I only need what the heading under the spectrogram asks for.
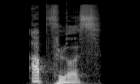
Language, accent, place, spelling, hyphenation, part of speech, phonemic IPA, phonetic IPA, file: German, Germany, Berlin, Abfluss, Ab‧fluss, noun, /ˈapˌflʊs/, [ˈʔapˌflʊs], De-Abfluss.ogg
- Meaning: 1. drain; plughole (especially in the bathroom, also toilet) 2. outlet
